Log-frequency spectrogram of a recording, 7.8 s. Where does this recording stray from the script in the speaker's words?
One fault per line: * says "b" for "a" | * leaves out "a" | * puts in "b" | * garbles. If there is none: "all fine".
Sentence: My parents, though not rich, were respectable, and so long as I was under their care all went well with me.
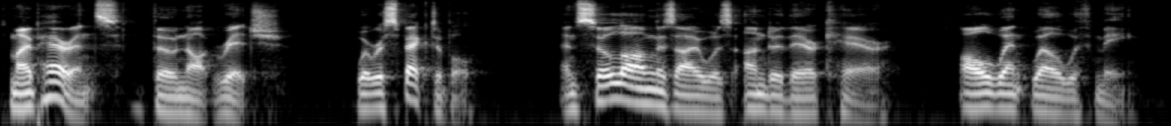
all fine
